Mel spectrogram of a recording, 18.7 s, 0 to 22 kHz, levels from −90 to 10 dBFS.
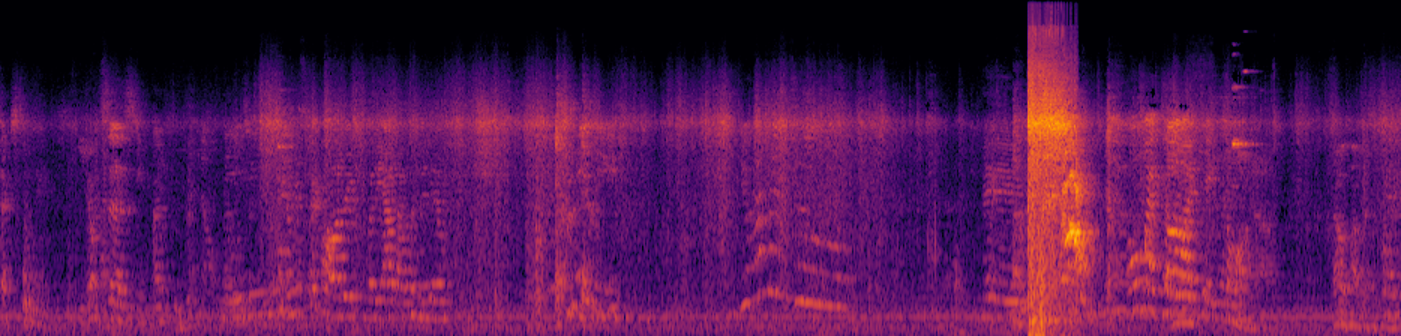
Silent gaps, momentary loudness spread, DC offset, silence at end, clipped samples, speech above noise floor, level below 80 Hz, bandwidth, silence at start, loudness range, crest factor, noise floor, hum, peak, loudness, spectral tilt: none; 28 LU; under 0.1%; 0 s; under 0.1%; 12 dB; -50 dBFS; 16 kHz; 0 s; 23 LU; 20 dB; -45 dBFS; none; 0 dBFS; -11 LUFS; 0 dB/octave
